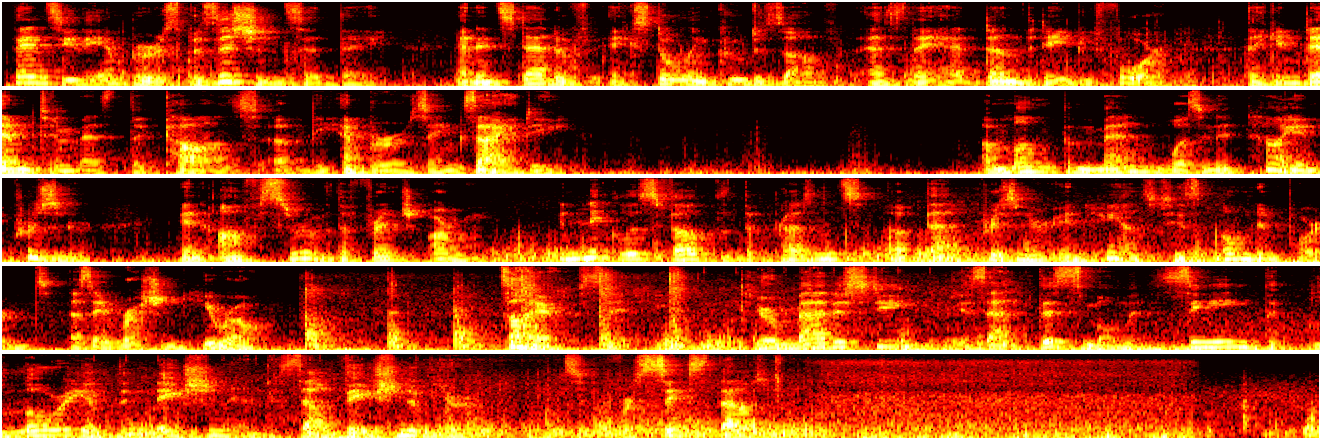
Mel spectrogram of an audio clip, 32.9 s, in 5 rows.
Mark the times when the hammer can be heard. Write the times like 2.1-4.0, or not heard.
21.2-23.2.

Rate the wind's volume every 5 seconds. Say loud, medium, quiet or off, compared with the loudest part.
quiet, quiet, quiet, loud, medium, loud, loud.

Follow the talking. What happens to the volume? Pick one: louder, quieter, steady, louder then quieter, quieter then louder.
steady.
